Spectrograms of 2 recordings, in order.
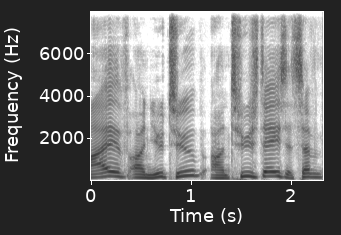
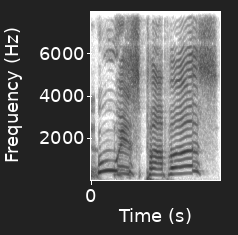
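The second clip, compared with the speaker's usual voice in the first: very high-pitched English accent; 11 semitones higher than usual. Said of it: "You say it with a British accent".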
